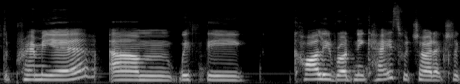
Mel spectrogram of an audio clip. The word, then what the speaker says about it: Kiely: premiere um with the kylie rodney case which i'd actually called akili it's so annoying because i knew it instinctively that her name was kylie but i went on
